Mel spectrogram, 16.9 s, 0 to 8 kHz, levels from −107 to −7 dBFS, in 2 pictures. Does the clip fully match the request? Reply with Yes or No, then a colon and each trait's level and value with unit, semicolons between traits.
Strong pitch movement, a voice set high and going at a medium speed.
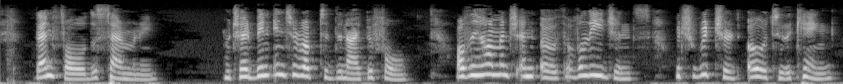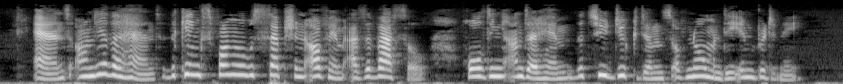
Yes: wide, 6.2 semitones; very high, 265 Hz; average, 170 wpm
